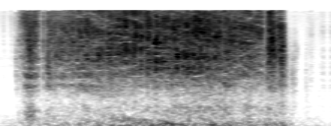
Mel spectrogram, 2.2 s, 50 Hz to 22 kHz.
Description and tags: Recorded on a Tascam DR-100 using a Rode NTG2 shotgun mic.
Slow paper rip that can be used for slow paper rips ;)
cut, light, paper, rip, ripped, ripping, sheet, slow, tear, tearing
